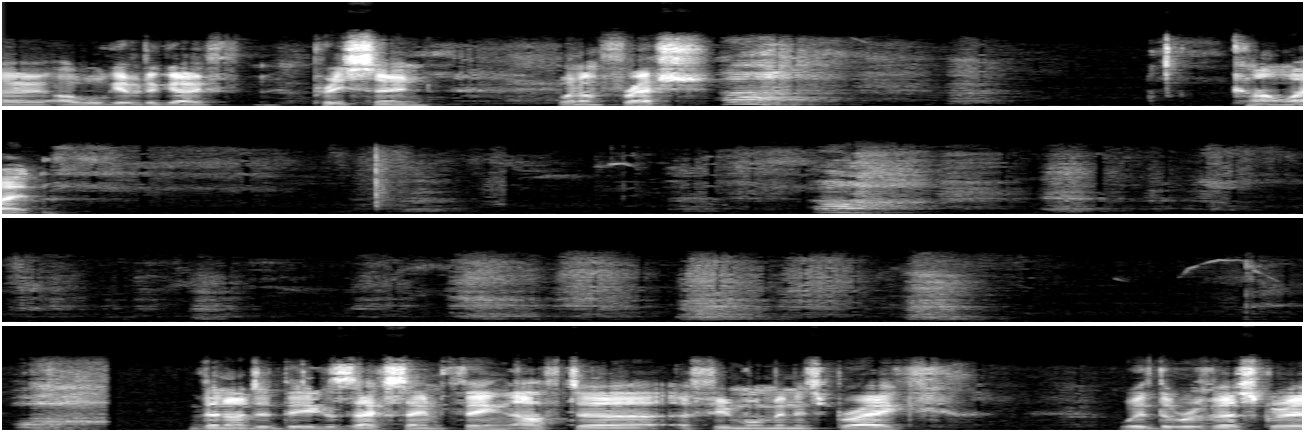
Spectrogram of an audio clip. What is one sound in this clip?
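A young man grunts and breathes hard with effort close by.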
